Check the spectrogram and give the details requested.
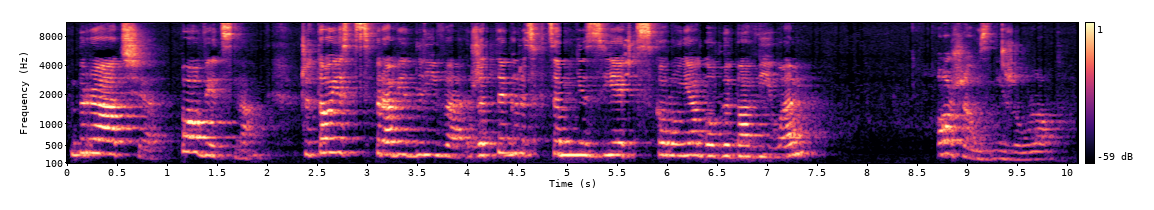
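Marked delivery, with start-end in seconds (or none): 0.1-7.4 high, loud imploring plea; begging Brahmin. Acted. Brahmin begs the soaring eagle, high and imploring. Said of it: "zwrócił się do niego błagalnie".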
